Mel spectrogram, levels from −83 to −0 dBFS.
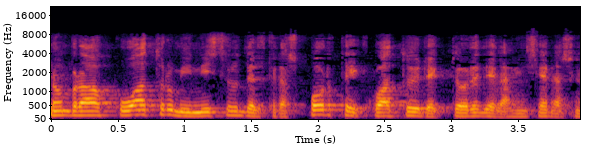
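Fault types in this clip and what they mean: Adaptive stream at a lower bitrate: the player dropped to a lower-bitrate version of the stream as the connection slowed, so from 1.35 s to the end the treble turns synthetic and codec artefacts rise, suggesting HE-AAC near 16 kbit/s. The switch is abrupt, without a gap.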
